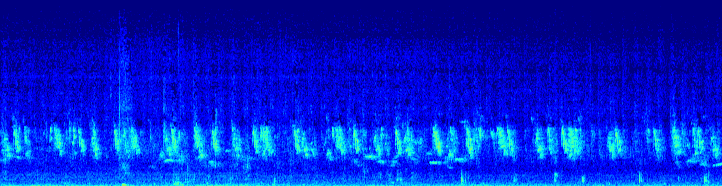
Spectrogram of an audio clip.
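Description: Songbirds singing in the background: many short, high chirps in quick, irregular succession.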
